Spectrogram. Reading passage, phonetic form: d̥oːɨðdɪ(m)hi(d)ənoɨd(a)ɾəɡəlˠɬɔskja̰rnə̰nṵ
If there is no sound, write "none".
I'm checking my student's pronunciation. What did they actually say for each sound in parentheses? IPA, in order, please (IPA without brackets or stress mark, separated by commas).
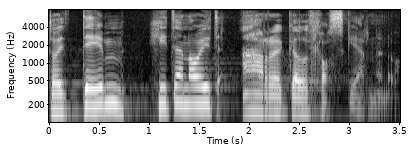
m, d, a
